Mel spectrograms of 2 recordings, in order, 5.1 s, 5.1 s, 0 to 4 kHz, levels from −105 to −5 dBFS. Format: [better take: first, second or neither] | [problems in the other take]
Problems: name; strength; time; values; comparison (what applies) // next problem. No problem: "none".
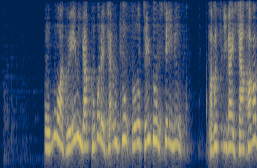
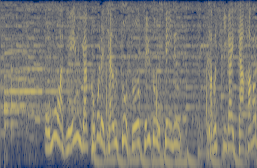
second | noise reduction (neural mask model DeepFilterNet 3)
